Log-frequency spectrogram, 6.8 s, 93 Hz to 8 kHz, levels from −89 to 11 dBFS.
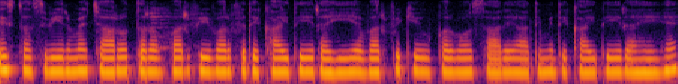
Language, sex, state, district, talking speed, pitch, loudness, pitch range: Hindi, female, Maharashtra, Chandrapur, 195 wpm, 185 Hz, -16 LUFS, 185-190 Hz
